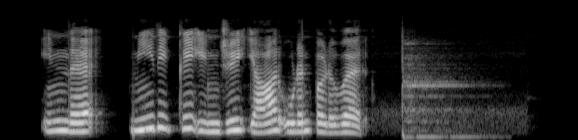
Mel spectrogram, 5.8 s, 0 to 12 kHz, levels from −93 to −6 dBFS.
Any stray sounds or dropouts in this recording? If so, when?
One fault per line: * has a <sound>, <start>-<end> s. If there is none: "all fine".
* has a thud, 4.0-5.1 s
